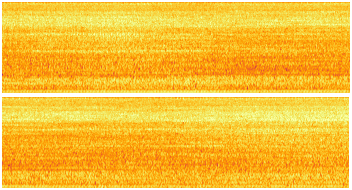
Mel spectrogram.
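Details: Kia Cerato engine at idle: loud hiss with a fast, fairly regular knock about four per second. Engine knock of unclear cause.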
